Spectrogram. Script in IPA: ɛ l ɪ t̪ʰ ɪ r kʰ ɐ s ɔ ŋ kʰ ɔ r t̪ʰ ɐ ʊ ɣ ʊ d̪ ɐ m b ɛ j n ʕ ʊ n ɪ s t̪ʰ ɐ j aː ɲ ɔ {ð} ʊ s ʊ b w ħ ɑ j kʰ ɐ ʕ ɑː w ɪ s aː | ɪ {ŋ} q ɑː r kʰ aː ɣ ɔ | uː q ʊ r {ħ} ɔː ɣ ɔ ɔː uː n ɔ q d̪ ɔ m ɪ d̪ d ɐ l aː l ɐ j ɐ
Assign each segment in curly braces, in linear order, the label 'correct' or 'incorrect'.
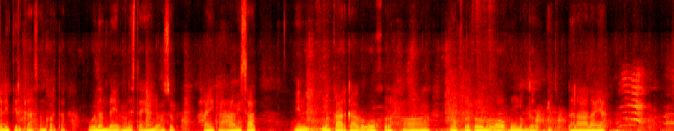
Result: incorrect: ʕ, incorrect: n, correct

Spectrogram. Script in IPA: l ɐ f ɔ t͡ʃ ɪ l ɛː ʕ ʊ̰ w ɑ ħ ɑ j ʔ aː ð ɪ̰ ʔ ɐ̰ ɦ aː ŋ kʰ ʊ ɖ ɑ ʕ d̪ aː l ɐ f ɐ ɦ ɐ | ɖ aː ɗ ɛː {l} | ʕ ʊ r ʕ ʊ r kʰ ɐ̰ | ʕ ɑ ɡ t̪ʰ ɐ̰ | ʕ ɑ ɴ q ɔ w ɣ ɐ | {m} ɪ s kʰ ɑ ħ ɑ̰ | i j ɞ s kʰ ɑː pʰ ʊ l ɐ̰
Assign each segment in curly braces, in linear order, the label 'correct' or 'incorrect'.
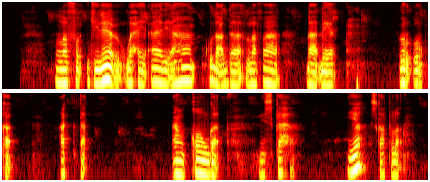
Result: incorrect: r, correct

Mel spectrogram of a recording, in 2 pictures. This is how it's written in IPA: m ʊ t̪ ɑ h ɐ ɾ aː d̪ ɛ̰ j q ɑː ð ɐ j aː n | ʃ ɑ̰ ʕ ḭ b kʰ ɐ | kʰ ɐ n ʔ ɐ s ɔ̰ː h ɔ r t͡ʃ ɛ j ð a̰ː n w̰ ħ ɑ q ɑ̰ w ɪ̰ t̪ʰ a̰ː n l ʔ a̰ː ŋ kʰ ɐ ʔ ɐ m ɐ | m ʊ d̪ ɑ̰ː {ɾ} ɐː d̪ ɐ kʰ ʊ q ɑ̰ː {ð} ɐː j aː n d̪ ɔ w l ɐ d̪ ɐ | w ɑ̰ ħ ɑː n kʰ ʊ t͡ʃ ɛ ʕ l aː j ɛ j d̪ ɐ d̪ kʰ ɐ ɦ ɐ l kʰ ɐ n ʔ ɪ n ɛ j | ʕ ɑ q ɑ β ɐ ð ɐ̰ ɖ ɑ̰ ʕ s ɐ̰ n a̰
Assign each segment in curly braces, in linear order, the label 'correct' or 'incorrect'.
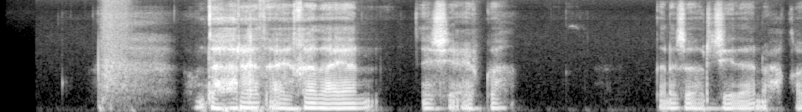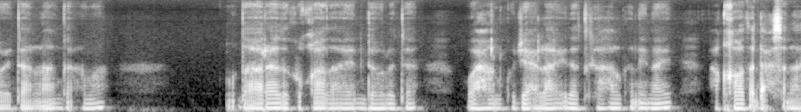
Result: correct, correct

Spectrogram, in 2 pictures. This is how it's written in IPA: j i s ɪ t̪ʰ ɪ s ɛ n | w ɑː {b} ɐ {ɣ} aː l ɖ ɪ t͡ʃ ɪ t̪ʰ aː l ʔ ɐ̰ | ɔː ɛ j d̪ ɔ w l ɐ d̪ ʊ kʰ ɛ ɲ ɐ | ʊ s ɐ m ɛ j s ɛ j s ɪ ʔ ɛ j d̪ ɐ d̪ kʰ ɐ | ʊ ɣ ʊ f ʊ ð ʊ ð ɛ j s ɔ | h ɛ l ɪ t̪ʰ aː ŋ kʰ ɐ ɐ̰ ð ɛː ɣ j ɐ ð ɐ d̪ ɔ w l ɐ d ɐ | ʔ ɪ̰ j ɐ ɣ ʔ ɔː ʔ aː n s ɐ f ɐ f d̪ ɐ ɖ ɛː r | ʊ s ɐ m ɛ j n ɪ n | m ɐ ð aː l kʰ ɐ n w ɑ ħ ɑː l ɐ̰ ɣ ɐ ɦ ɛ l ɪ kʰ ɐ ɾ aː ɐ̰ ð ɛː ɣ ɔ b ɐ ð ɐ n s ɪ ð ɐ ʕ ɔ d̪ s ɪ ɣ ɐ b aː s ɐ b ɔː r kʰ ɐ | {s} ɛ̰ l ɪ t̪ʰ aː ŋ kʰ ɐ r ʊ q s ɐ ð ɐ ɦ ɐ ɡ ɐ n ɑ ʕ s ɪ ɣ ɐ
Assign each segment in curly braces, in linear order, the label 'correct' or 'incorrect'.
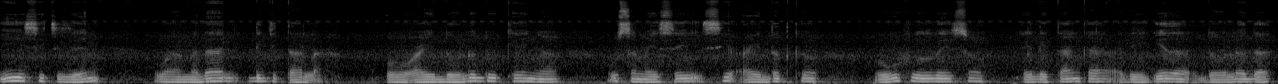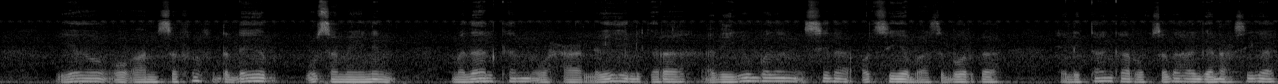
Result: incorrect: m, incorrect: ð, incorrect: h

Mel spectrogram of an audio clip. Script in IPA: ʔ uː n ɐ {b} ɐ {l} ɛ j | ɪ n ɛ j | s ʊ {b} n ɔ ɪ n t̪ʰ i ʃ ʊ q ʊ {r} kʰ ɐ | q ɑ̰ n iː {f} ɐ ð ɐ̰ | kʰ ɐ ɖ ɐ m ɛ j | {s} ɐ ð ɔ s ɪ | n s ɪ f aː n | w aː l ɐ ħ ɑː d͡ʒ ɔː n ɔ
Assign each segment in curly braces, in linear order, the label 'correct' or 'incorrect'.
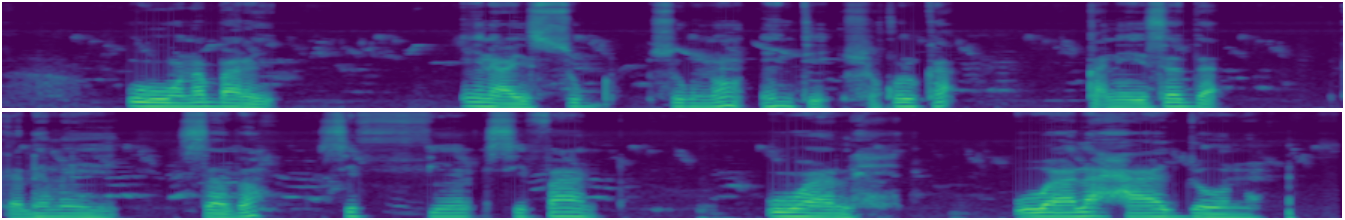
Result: correct, incorrect: ɾ, incorrect: ɡ, incorrect: l, incorrect: s, correct

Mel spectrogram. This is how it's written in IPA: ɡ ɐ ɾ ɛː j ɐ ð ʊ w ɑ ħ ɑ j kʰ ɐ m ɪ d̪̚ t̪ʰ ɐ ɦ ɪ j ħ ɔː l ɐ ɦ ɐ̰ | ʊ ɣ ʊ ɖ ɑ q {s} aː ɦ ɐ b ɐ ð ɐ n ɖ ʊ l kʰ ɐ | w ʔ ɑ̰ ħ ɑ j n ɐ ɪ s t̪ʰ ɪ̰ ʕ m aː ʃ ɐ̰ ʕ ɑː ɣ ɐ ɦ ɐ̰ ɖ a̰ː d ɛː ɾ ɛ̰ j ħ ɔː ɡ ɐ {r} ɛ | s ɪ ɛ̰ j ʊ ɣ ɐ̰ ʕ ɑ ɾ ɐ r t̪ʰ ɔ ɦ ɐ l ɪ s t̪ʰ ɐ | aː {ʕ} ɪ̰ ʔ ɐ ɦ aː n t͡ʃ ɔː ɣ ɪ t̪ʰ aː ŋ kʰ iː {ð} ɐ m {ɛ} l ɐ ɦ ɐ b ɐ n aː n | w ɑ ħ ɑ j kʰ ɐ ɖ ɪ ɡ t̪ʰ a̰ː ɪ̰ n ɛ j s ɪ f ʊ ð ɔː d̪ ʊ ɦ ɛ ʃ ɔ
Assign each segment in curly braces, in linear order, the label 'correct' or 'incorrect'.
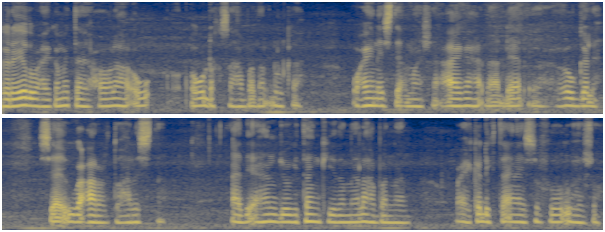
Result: correct, incorrect: l, incorrect: ð, correct, incorrect: ɛː

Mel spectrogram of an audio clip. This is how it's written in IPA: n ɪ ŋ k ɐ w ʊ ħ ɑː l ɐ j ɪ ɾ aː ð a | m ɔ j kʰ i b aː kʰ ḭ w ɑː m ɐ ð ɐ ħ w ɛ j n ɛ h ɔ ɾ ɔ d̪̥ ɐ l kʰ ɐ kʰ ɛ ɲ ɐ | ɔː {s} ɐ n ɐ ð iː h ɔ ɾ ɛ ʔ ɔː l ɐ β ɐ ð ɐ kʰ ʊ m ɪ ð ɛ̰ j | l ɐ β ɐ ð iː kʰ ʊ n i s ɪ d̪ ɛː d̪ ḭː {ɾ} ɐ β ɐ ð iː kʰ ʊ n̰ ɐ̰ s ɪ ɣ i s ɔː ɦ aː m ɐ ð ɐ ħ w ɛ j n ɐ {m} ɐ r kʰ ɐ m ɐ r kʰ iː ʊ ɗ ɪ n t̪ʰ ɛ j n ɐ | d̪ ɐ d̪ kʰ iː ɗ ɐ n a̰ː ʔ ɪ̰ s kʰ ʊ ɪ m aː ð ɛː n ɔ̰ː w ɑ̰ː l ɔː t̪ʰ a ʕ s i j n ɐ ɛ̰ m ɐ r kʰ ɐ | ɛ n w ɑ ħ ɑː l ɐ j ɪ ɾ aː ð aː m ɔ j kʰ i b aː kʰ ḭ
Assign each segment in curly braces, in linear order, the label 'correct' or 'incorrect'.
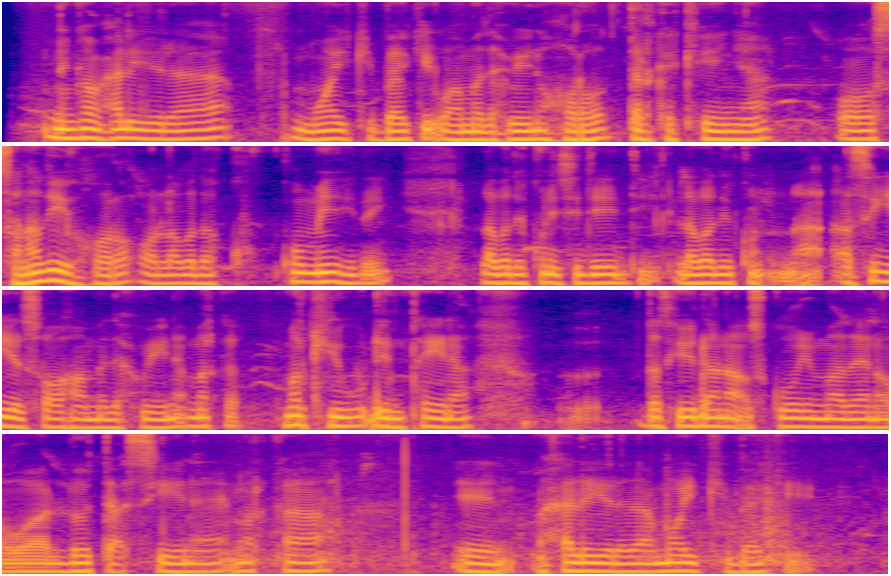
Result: correct, incorrect: l, correct

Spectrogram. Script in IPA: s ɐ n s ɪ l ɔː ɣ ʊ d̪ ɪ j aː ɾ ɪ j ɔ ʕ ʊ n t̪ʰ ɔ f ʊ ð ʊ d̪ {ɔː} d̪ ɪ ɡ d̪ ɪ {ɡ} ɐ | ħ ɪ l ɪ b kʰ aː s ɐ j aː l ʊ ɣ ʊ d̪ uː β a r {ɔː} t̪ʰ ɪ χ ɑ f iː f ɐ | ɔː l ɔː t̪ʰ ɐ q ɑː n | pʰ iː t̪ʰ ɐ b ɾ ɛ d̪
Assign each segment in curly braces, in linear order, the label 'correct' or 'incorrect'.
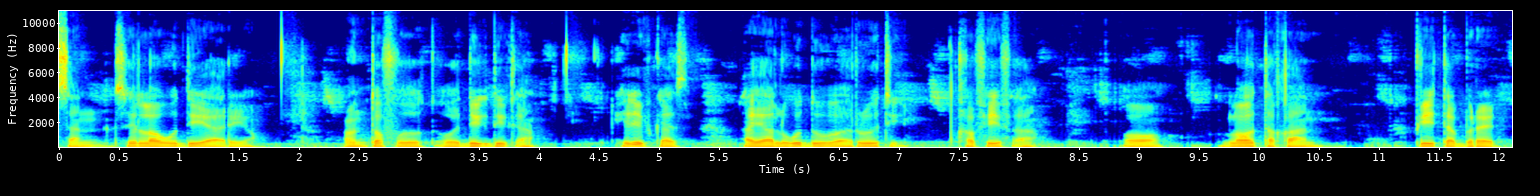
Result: correct, correct, incorrect: uː

